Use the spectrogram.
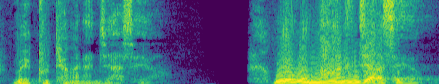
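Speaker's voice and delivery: usual speaking voice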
